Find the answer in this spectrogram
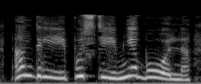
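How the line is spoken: Playful pleading. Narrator (Russian): шутливо взмолилась она

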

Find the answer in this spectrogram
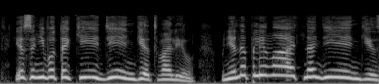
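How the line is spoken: Shouting woman. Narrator (Russian): кричала жена

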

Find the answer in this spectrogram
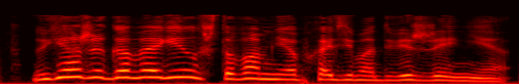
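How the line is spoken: Jubilant exclamation. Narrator (Russian): воскликнул ликовавший профессор

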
